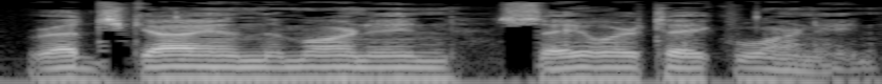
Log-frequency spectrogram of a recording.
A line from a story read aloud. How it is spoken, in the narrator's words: our boat steerer prophetically muttered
